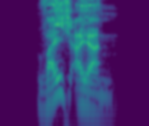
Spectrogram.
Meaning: dative plural of Weichei
- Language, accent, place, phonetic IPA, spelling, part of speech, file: German, Germany, Berlin, [ˈvaɪ̯çʔaɪ̯ɐn], Weicheiern, noun, De-Weicheiern.ogg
